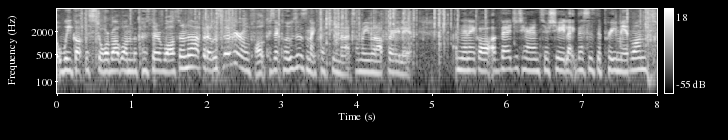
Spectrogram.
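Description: A woman talks at a very fast pace with fairly even intonation. The sound is dry with no echo, though background noise is noticeable. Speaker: vlogger. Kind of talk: casual vlog chat. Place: car. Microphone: phone near.

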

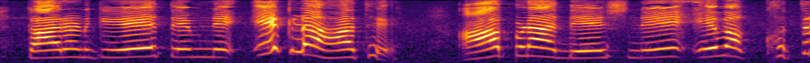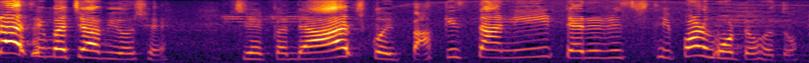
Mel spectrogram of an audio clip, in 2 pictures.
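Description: In a dry, close recording with no echo, a woman with an extremely high pitch projects a raised voice, her intonation lively and her loudness swinging widely. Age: young. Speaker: activist. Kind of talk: political speech. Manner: impassioned.

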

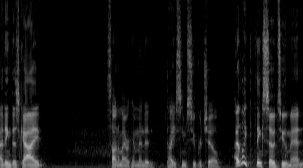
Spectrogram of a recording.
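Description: This man's bright, sharp voice sounds animated, moving at a moderate pace with ordinary pitch variation and long, frequent pauses. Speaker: streamer. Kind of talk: casual live gameplay commentary. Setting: livestream, gaming at home. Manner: animated, casual, profanity-laced. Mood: relaxed, friendly. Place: home room.

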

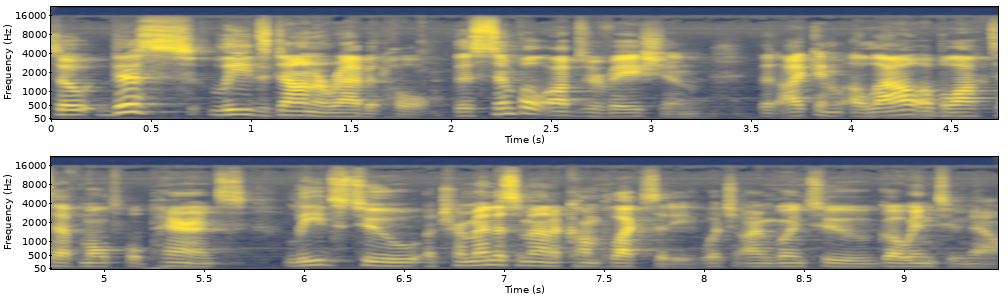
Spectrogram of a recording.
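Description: Bright and sharp in tone, a man's voice moves at a fairly quick pace. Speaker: conference presenter. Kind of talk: lecture. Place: hall.

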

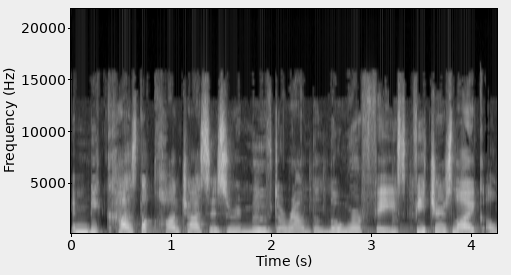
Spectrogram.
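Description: Her pitch swings very widely as a woman speaks at a moderate pace. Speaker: face analysis creator. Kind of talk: explanatory vlog commentary. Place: home room.

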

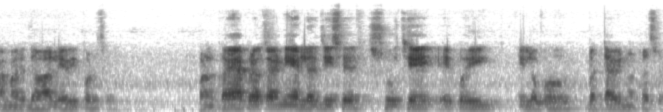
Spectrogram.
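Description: The man's medium-pitched voice stays in a monotone, flat intonation throughout. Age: 50s. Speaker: patient. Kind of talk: testimony.

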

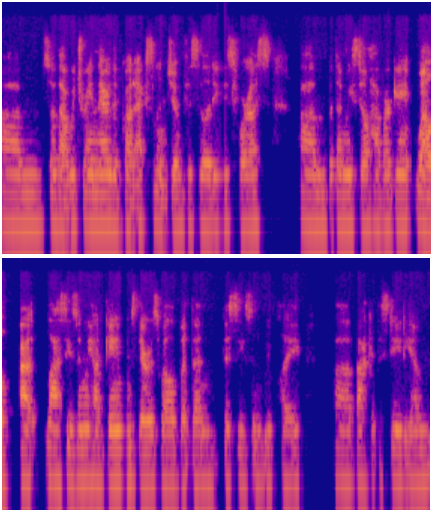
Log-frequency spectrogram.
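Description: Speaking with a Canadian accent, a woman uses a very deep, low pitch, a somewhat breathy quality and monotone, flat intonation. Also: moderate pace, quiet background. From Canada. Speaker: women's rugby player. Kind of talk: interview. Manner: hesitant, many fillers. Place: home room. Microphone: webcam.

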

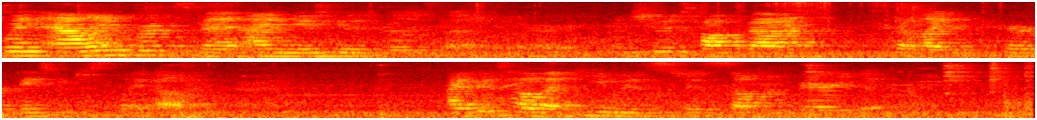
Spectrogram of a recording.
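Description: A woman at a fairly quick pace, amid loud background noise and audible room echo. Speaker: wedding guest giving toast. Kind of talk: wedding toast, heartfelt and personal. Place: hall. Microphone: camera far.

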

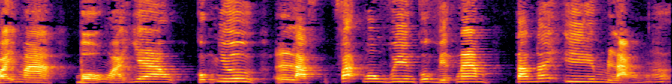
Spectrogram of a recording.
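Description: The background is quiet. A woman speaks very slowly with high pitch and ordinary pitch variation. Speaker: political commentary show host. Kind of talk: political monologue. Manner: animated. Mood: indignant, scolding. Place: home room.

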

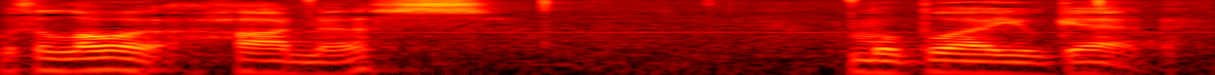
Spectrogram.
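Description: A man talks with fairly even intonation while noticeable noise carries on behind him. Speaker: tutorial maker. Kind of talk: software tutorial narration. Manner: casual, hesitant.

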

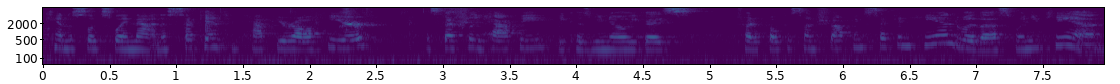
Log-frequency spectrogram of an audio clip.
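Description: Recorded with audible room echo and light background noise, a woman speaks at a fairly quick pace with ordinary pitch variation. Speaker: thrift auction host for animal-rescue fundraiser. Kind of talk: casual auction item presentation. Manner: upbeat, chatty, joking with viewers. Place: shop. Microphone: camera far.

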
